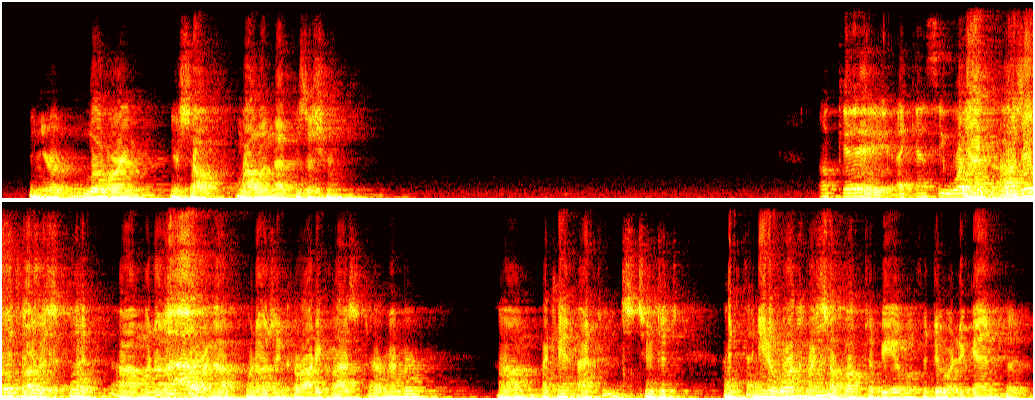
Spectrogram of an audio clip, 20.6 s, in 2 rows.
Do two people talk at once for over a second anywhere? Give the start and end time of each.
9.6-10.9

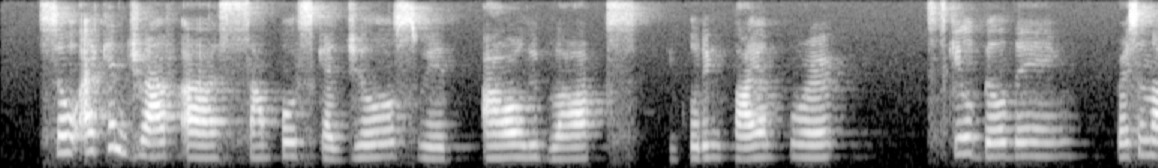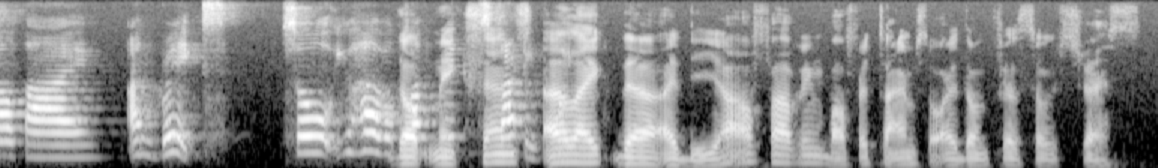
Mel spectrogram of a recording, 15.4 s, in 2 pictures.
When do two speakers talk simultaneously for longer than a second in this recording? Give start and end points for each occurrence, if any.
10.3-11.5

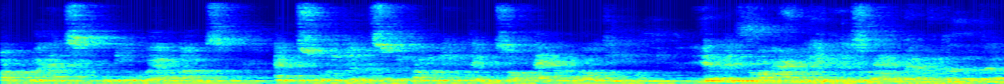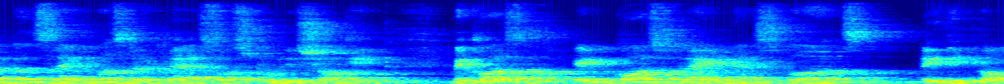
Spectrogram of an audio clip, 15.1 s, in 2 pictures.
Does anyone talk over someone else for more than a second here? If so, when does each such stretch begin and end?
5.3-6.8

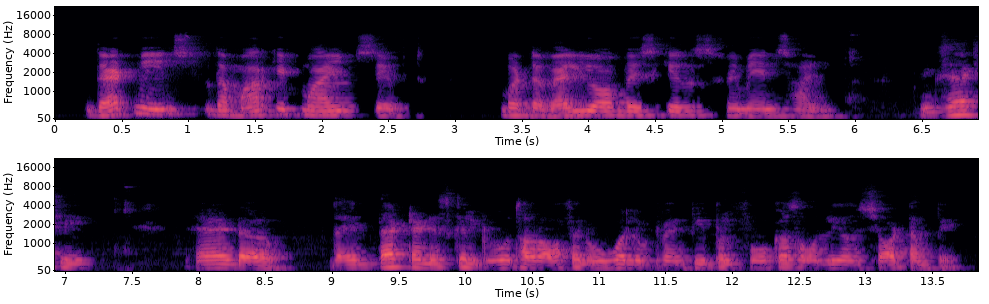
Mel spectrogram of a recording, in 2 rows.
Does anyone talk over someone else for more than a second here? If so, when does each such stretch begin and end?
none

